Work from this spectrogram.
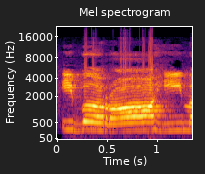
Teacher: اگر یہاں پر کھڑا زبر نہ ہو اور یہ الف مدہ کی شکل میں لکھا ہو تب بھی ہم ابراہیم کو ایسے ہی پڑھیں گے. ابراہیم، را کو 2 حرکات ہی لمبا کریں گے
